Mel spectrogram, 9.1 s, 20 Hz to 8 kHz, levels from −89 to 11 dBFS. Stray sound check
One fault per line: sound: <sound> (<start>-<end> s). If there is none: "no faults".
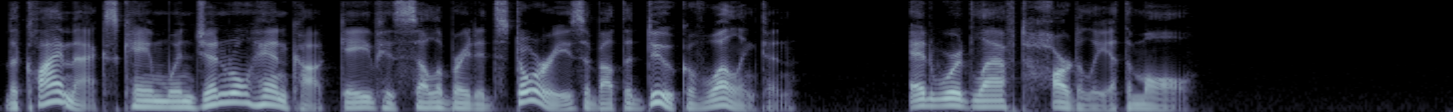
no faults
